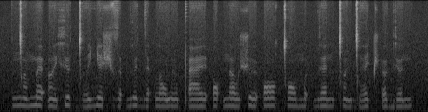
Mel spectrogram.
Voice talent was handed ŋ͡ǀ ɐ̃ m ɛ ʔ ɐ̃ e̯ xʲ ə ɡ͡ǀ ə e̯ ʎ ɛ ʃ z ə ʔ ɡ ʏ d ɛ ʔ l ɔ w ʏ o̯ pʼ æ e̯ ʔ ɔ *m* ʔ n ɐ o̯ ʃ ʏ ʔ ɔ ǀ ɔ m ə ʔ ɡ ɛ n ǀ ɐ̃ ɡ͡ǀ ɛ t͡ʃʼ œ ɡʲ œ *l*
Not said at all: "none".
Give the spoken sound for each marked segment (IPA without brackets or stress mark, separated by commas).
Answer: none, n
